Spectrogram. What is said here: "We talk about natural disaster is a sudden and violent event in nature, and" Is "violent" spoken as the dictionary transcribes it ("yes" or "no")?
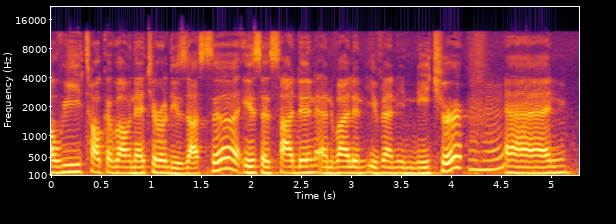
yes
